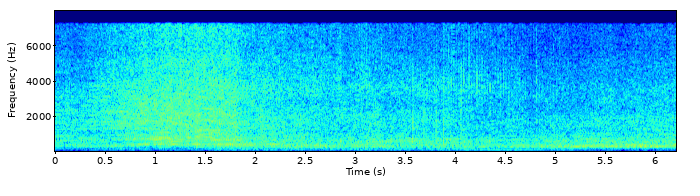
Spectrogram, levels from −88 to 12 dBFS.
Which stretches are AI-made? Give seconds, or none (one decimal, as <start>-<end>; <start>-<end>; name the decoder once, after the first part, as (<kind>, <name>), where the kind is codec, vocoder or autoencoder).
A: none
